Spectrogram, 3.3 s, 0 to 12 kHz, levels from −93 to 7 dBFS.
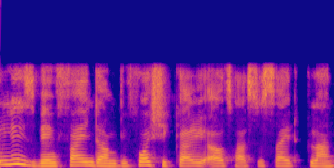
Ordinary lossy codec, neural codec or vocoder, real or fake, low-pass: none; codec, 16 kHz, 4 kbps, FunCodec, trained on LibriTTS, 50 frames a second; fake; 7.2 kHz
